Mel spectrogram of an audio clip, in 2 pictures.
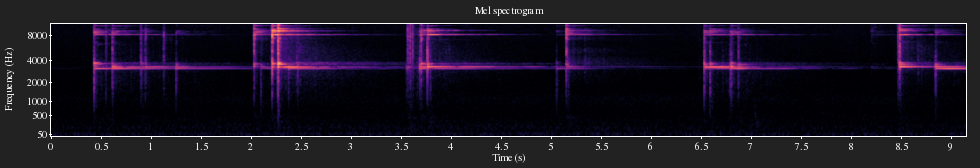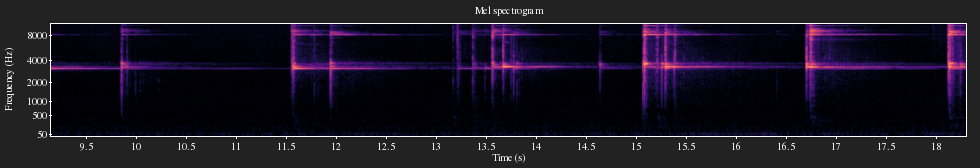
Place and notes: Seraing, Belgium - Playing with chains
Into an abandoned factory, I'm plating with chains as a simple and rustic music instrument. Workers were repairing train axles into this place, it explains why there's a lot of chains.
29 October 2017, ~09:00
